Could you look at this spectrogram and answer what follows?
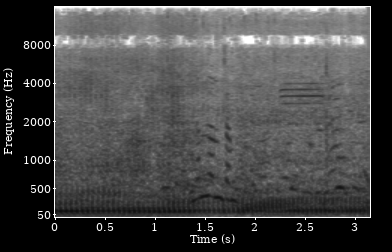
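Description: A motorcycle approaches, its engine puttering loudly nearby with a rapid, pulsing throb while people talk over it.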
